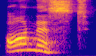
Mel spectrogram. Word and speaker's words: honest: இப்போ வந்து ஆனஸ்ட், அது ஹானஸ்ட்னு சொல்ல மாட்டோம். ஹெச் is silent.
